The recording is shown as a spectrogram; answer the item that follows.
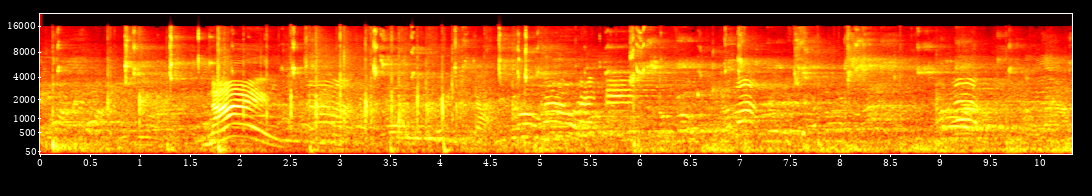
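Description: Basketball game in a gym: a ball bouncing and sneakers on the court, under scattered spectator voices that echo in the hall. A loud shout about two seconds in, with shorter calls later.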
